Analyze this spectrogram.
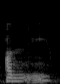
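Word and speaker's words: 언니: there's another word for older sister and it's unni the second word is who and it's pronounced and the last word is age it's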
